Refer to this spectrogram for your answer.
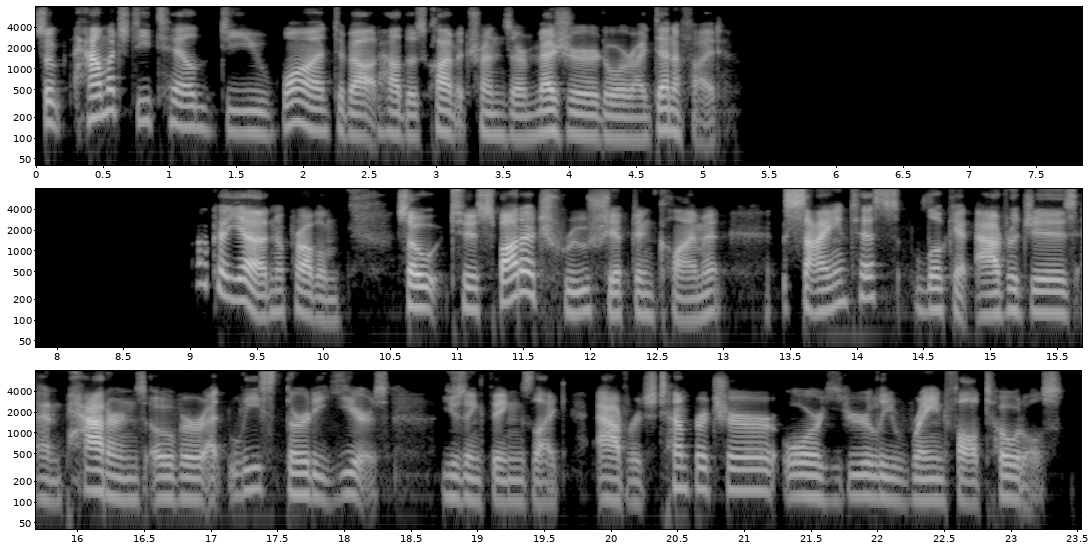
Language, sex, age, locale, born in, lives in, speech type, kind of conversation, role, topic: English, male, 25-29, en-US, United States, United States, read, expert-assistant, expert, What is the difference between weather and climate?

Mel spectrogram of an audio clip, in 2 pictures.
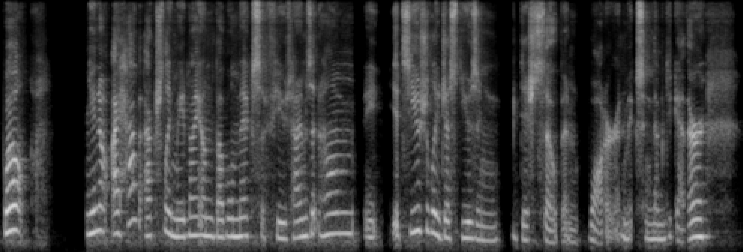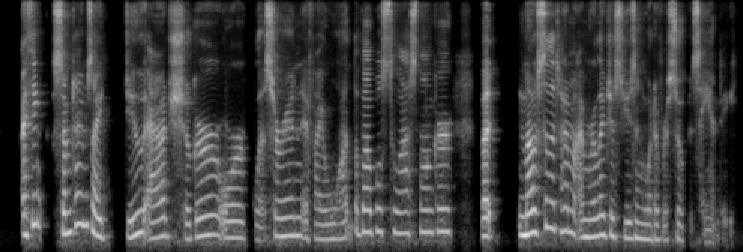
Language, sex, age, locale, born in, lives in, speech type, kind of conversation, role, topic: English, other, 20-24, en-US, United States, United States, read, expert-assistant, asker, Why do bubbles form when soap is mixed with water?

